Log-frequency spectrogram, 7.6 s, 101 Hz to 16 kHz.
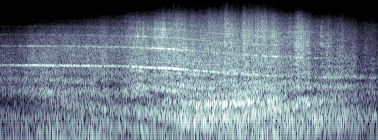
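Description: A two-year-old Boeing 737 MAX 8 jet on flight 851 aborts its landing and goes around at Manchester Airport, its engines spooling up into a loud, sustained roar that swells and holds, with a rising whine, close and unbroken.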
